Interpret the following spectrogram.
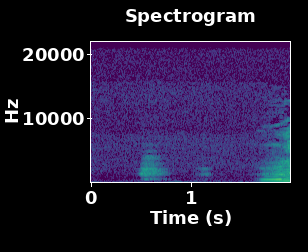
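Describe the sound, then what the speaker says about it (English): A yawn during a self-administered Kambo (Sapo) session: a soft breathy exhale first, then a rising voiced yawn close to the mic near the end, with no talking. "The yawn again."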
